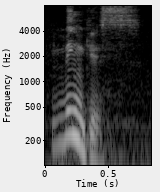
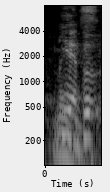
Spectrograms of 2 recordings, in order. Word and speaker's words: Menzies: His name is Mingus. Mingus, yes. Scouse. Yeah, Mingus. it's pronounced It's It's spelled m e n z i s.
